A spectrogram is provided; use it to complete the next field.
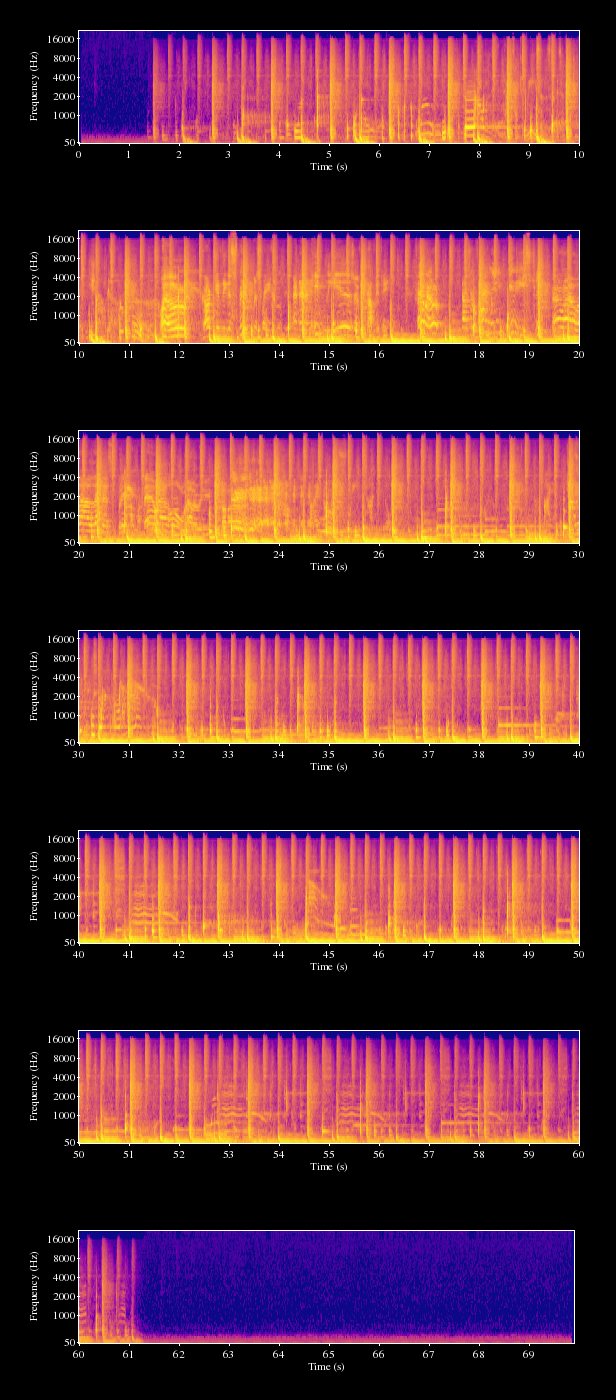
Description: keyboards
is een dansvloer kraker van de eerste orde.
